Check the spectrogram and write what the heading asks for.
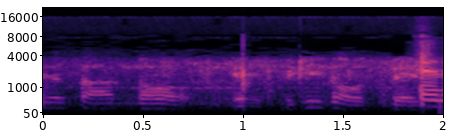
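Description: Speech only: a man talking, a little softer than the talk either side.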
